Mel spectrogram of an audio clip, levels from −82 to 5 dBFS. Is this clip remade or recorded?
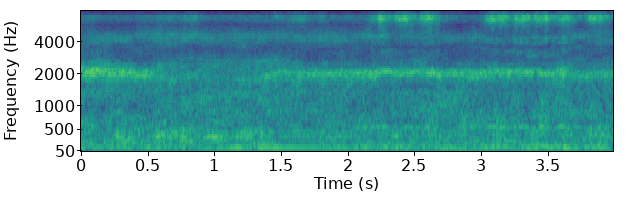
remade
